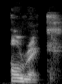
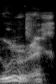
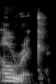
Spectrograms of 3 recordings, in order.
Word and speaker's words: Ulrich: Is it Ulrich or Ulrich? Ulrich. You were right the first time. Well, it's my grandfather pronounced it Ulrich because he was from Germany, and my family always pronounced it Ulrich ever since.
